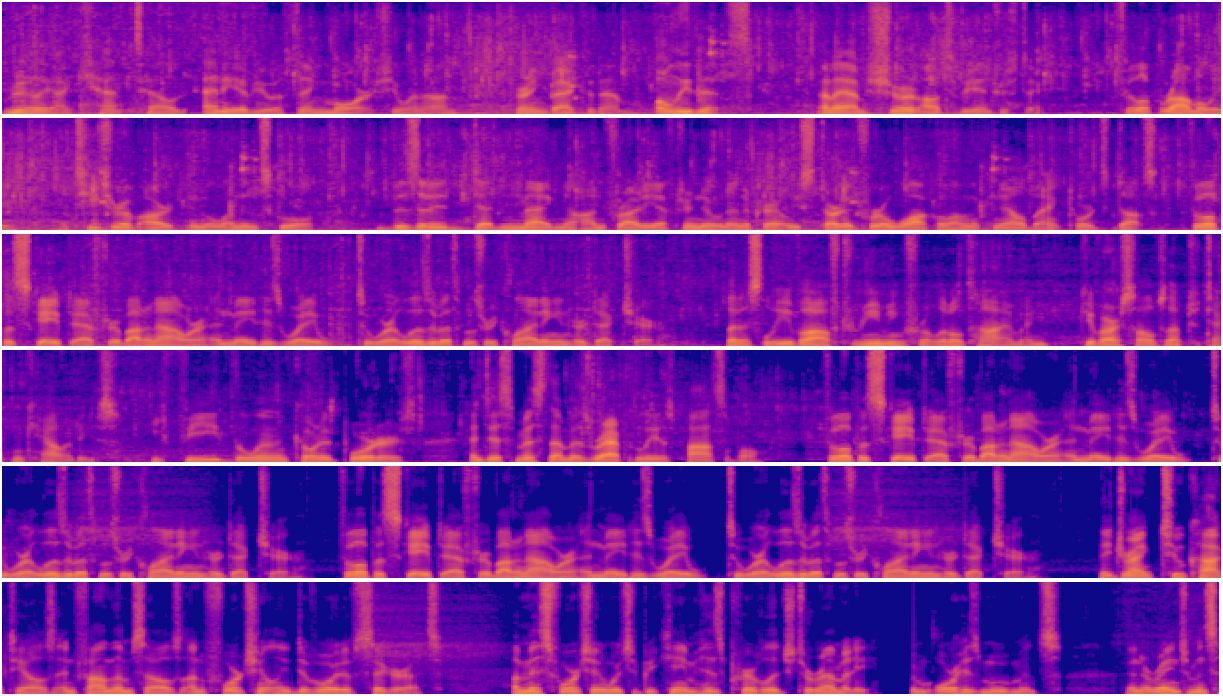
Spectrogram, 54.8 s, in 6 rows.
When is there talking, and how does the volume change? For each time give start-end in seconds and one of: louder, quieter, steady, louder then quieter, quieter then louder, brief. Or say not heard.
0.0-54.8 steady.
